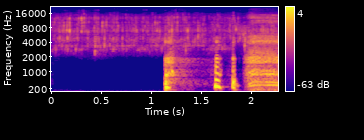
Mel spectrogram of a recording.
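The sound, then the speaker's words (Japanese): Water splashing as someone washes a sweaty face: a few short, soft splashes in quick succession, then steadier running water, all fairly faint. “汗びっしょりの顔を洗って、ゴシゴシゴシゴシって。”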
